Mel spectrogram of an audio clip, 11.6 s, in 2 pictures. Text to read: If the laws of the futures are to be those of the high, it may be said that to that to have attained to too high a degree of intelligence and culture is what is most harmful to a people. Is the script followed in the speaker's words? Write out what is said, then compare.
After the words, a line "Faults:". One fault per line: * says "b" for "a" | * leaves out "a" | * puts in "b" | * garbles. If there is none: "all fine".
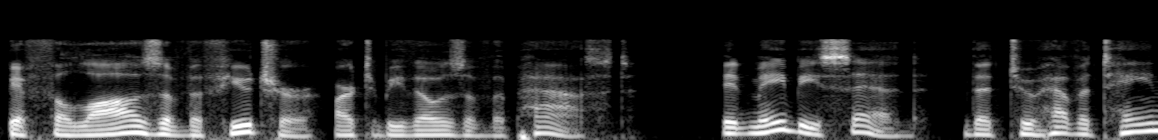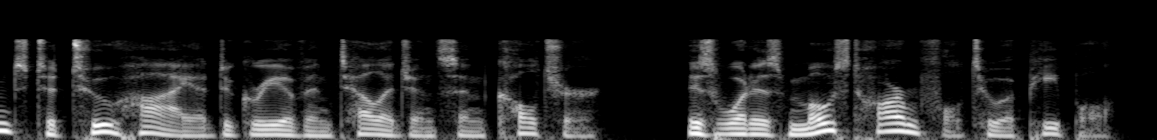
If the laws of the future are to be those of the past, it may be said that to have attained to too high a degree of intelligence and culture is what is most harmful to a people.
Faults:
* says "future" for "futures"
* says "past" for "high"
* leaves out "that to"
